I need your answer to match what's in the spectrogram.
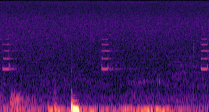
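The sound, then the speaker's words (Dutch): A timer phone safe on a table, holding four phones, emits short, faint electronic beeps at regular intervals, roughly one every second, as it is set to one hour and starts counting down, with a soft low thump and some background noise; no one speaks. “Nou staat er voor ons op de tafel een hele mooie telefoonkluis, die als tijdsbewaking gaat dienen.”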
